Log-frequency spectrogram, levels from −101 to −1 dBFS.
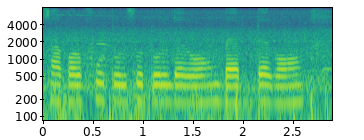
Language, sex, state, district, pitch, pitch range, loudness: Chakma, female, Tripura, Unakoti, 175 Hz, 170-180 Hz, -16 LUFS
